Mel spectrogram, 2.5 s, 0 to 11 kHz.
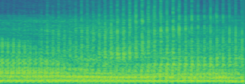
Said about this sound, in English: It's an old single pop 500cc Velo, I think that was.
